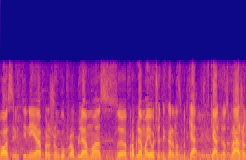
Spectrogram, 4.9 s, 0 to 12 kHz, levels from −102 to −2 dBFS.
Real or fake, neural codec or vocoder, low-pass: real; none; 7.2 kHz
